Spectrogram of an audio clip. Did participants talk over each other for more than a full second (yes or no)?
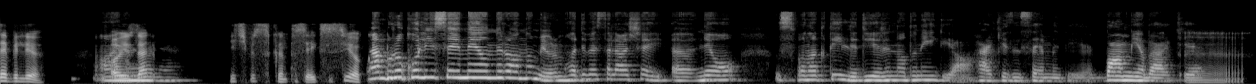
no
